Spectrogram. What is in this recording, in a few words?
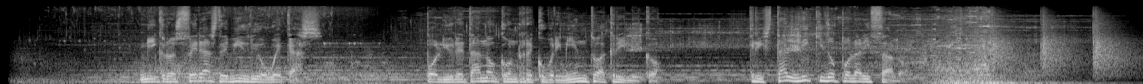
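es corporate, Spanish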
